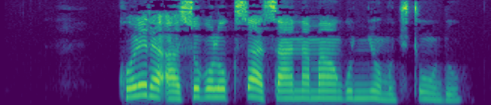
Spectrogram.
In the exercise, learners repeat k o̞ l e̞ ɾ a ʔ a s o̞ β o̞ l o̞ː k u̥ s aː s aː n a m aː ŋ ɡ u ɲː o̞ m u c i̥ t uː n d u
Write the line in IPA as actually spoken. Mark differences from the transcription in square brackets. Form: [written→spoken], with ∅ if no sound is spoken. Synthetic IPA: k o̞ l e̞ ɾ a ʔ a s o̞ β o̞ l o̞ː k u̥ s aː s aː n a m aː ŋ ɡ u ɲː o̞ m u c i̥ t uː n d u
